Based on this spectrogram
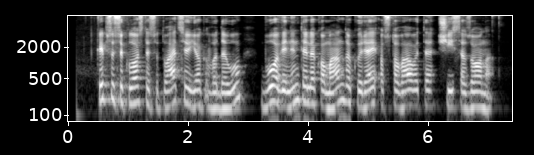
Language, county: Lithuanian, Utena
